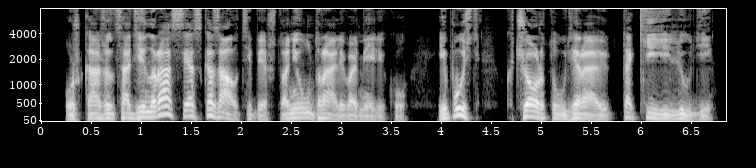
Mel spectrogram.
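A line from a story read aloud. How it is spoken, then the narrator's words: Irritated shout. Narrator (Russian): Хюверинин с раздражением крикнул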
